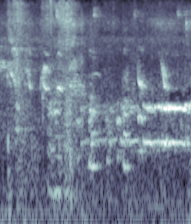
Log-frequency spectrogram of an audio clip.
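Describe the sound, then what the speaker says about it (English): Small young chickens, including Silkie chickens, clucking and peeping softly at a low level in a backyard coop, several short calls overlapping with faint background noise. "These little chickens are not roosting yet."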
